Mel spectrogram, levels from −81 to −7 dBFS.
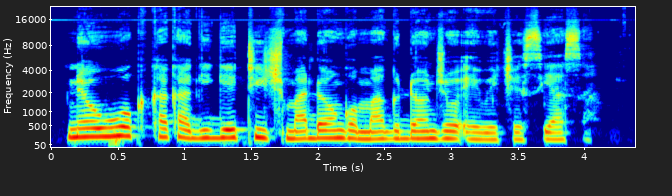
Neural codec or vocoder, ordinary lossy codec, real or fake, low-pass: none; none; real; none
